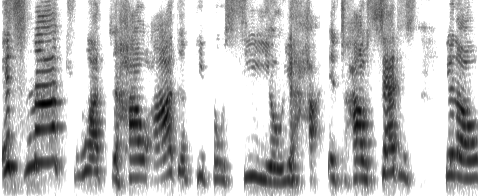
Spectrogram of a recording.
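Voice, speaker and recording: A woman with a Chinese accent projects a raised, high-pitched voice. Her tone is bright and sharp, and her pitch swings very widely. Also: fairly slow pace. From China. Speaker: historian and writer. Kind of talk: interview.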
